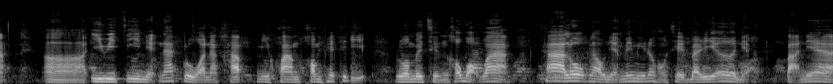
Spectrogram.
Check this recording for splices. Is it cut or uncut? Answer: cut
